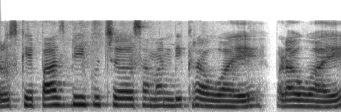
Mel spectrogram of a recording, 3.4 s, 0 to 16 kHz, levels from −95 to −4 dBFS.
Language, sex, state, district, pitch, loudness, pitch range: Hindi, female, Haryana, Charkhi Dadri, 215 Hz, -16 LUFS, 195-230 Hz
